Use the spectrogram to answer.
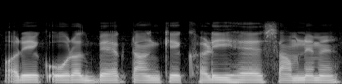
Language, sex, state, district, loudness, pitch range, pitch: Hindi, male, Jharkhand, Ranchi, -15 LUFS, 100-105 Hz, 100 Hz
